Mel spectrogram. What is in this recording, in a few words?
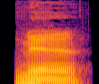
funny sounding no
